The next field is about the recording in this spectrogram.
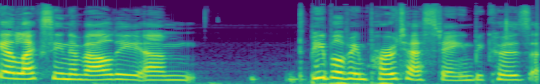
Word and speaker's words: Alexei Navalny: And also Alexei Navalny.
